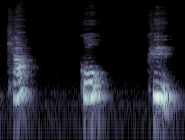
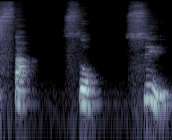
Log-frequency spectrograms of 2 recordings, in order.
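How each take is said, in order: First: The syllables begin with a K sound. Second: The syllables begin with an S sound. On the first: The speaker calls it right. "كنقول K, CO, Q" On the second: The speaker calls it wrong. "ما كنقولش صا صو سو"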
